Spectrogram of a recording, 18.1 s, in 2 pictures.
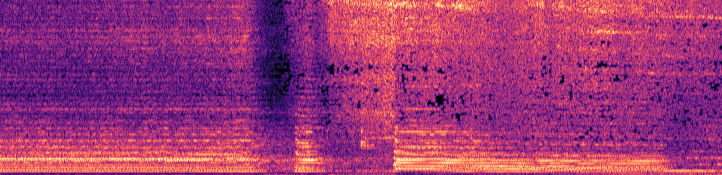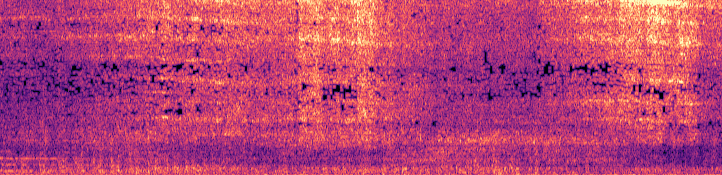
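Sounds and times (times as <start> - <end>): locomotive horn: 0.0 - 10.0
train wheels rumbling on rails: 2.8 - 18.0.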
